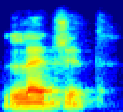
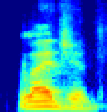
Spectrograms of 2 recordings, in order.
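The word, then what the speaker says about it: Legid: pronounce it differently uh mostly we call it leged leged okay like leged yes but you you can pronounce it uh as you like because uh the uh word leged derives from uh two words legal and ID oh okay that that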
